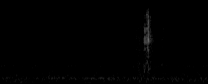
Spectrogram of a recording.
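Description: Near silence, broken by one short light click about one and a half seconds in, with a fainter tick just after: a fruit bar in its wrapper being set down on a plastic meal tray.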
